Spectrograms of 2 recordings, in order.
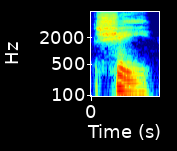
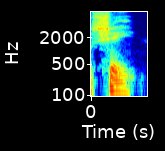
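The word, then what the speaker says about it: Xi: character whose name is spelled x i which i believe the chinese pronounce she but that got really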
